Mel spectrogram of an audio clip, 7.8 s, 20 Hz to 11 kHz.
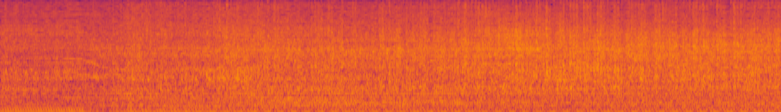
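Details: Case 580CK backhoe after engine swap: solid, steady diesel rumble with even beat, no knocks or misses while driving in reverse and forward; engine runs healthy.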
